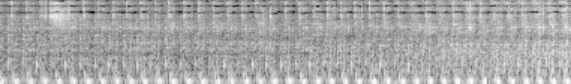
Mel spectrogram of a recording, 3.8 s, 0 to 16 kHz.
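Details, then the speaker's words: Honda Foreman 500 ATV single-cylinder engine idling after valve adjustment and cover replacement: an even, deep thump, about 3.5 beats a second, ticking much less than before; the owner suspects slight piston slap. "Moment of truth. Doesn't tick as bad as it did last time."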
